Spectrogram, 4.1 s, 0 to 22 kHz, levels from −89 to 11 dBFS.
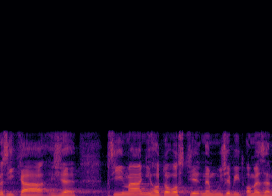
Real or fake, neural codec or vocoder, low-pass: real; none; 7.2 kHz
